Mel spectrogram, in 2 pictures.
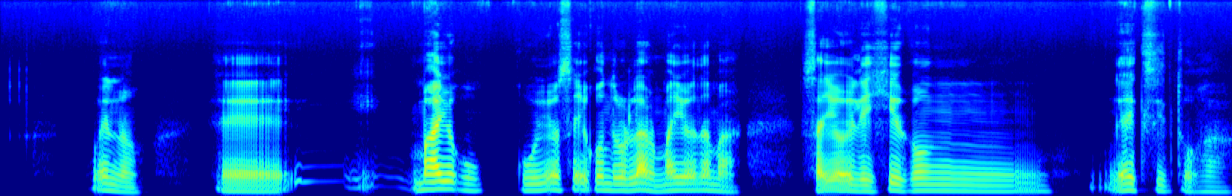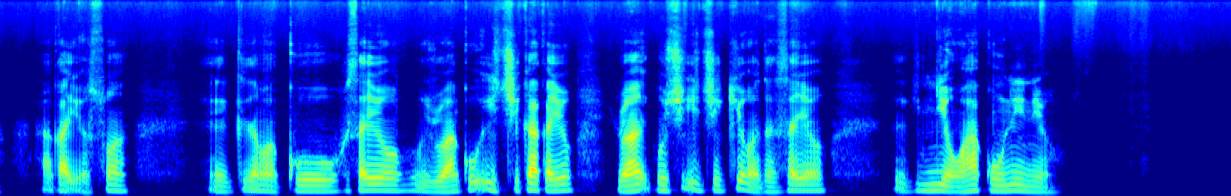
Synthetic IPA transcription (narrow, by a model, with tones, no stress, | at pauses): we˦nõ˨ | ḛ˨ | mã˦jo˦ku˧ | ku˧nĩ˧˦o˦sa˦jo̰˧ko˧nt̪ɾo˧la˦˨ɾmãː˦jo˦nã˦mã̰˨ | sa̰˦jo̰˧e˧le˧xi˦ɾko˦n | e˦ksi˧t̪o˨ha˧ | ha̰˦ka̰˧˨jo̰˨sũ˦ã˦˧˨ | nã̰˦mã̰˨kuː˧sa˦jo˦ju˨ã˧˦ku˦i˧t͡ʃi˧ka˦ka˧jo˦ | ju˨ã˦ku˧t͡ʃi˦i˧t͡ʃi˧kj̃õ̰˦˧˨t̪a˨sa˦jo˦ | nĩ˧õ˧˨ha˦ku˧nĩ˦˧nĩ˧jo˧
